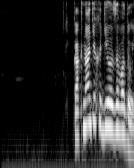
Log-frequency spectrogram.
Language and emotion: Russian, neutral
